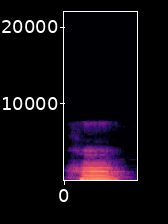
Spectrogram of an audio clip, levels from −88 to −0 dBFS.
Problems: constant background noise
